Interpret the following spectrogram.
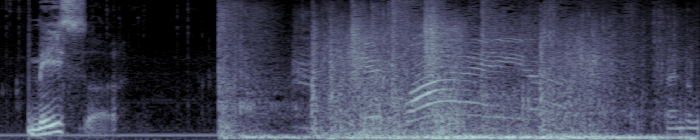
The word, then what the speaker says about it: mesa: nary and i was like oh it's a misa a what what you know the little biome with red sand you mean a mesa it's like oh that's how it's pronounced mesa here's why kind of like what georgia thinks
